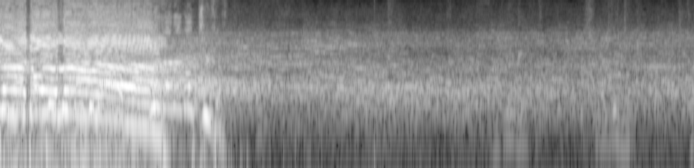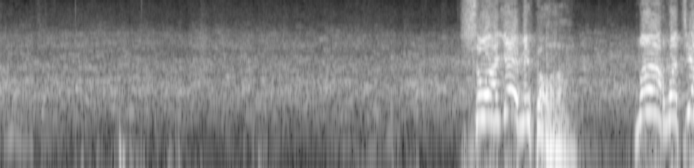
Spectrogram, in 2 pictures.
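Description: A man preaches loudly and with fervour through a microphone and loudspeakers in an echoing hall.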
